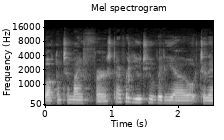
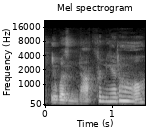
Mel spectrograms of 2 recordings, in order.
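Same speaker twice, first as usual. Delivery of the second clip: voice cracking and breaking partway through; 4 semitones higher than usual. Telling viewers why you dropped out of school in grade nine, voice cracking. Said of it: "Voice crack, embarrassing".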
